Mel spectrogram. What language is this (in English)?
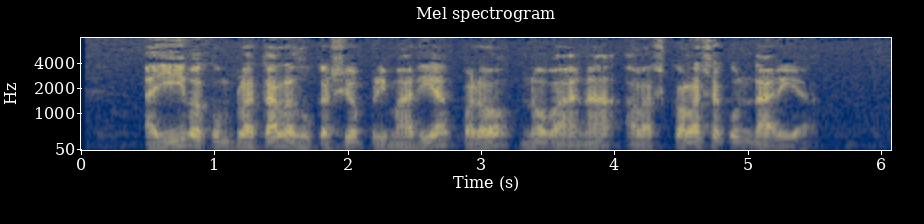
Catalan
